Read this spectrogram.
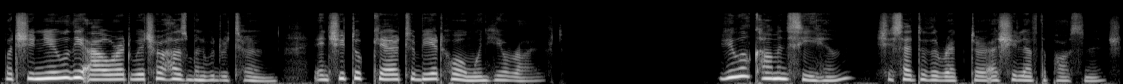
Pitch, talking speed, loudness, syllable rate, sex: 220 Hz, 205 wpm, -16 LUFS, 5.1 syllables/s, female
